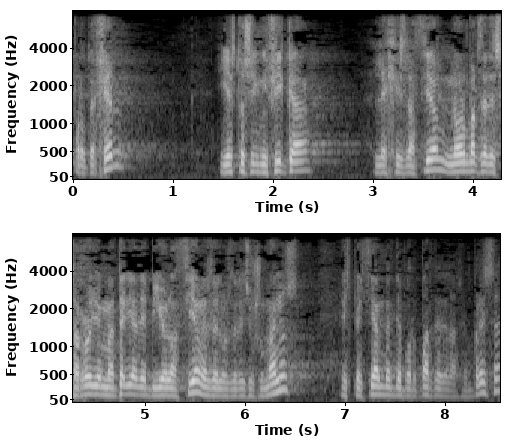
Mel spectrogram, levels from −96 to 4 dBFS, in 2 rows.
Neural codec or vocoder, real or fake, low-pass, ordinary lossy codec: none; real; 7.2 kHz; none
